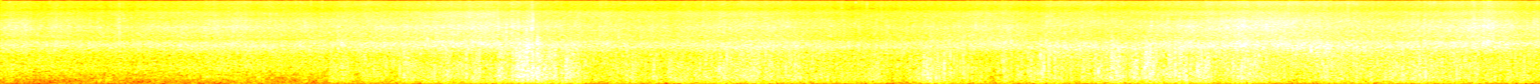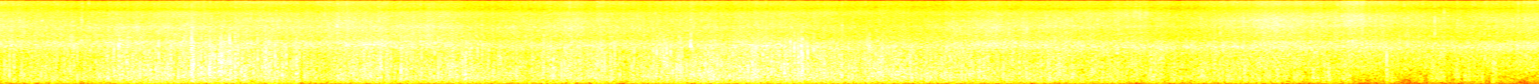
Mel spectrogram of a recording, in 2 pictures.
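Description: Small waves breaking and washing among shoreline boulders, splashing in irregular surges every few seconds; the loudest splash comes about five seconds in.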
